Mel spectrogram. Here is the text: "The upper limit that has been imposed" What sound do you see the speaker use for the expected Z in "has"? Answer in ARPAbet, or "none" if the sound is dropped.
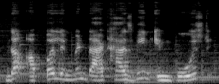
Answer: Z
